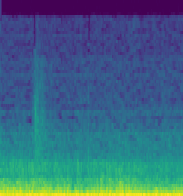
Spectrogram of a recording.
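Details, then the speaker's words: Whirlpool washer after clearing its drain and reassembly, no leaks: steady low hum with no knocks or grinding as the drain pump spins dry on air, changing pitch; normal drain pump running dry. "Now we hear the dry sump spinning, but it's just hitting air, so the frequency changes, different sound."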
